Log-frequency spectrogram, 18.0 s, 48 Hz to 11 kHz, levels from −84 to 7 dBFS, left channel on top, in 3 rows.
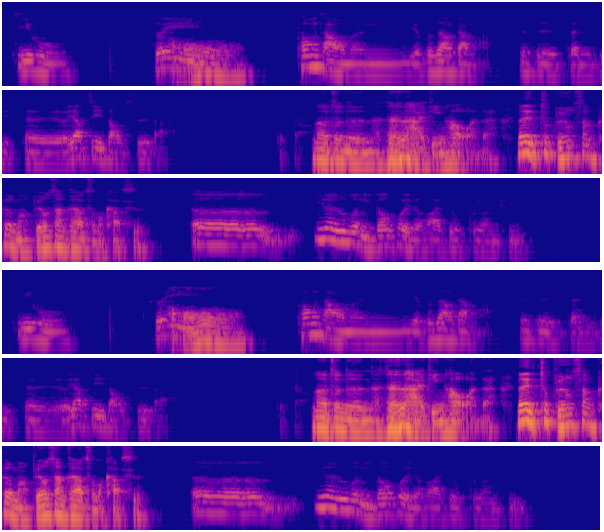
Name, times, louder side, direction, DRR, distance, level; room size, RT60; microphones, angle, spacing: voice 1, 0.1-0.6 1.5-2.1 2.9-4.8 5.2-7.6 13.9-17.2, left 3 dB, 70° left, 0.6 m, -42 dB
voice 2, 1.8-2.2 9.1-13.4, right 5 dB, 85° right, 0.3 m, -30 dB
2.9 x 2.2 x 2.5 m
head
